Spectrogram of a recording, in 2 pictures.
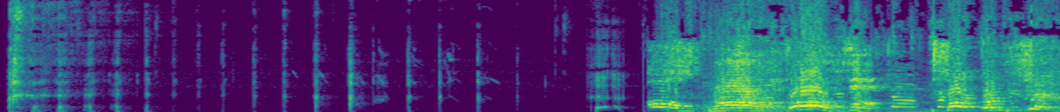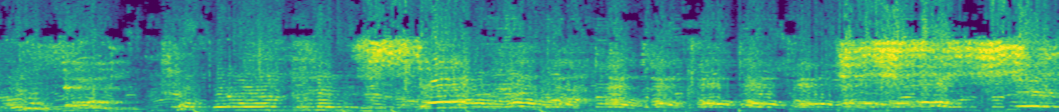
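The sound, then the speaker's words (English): A loud music mashup kicks in after a few seconds of sparse clicks, with layered tracks and vocals whose beats per minute match, stacked over one steady, driving beat that continues to the end. “Wait a minute, it matches. Oh my god, the beats per minute match”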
